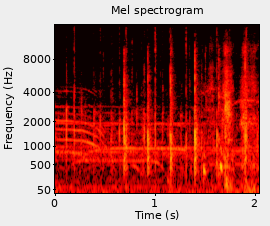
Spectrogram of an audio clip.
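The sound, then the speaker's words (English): A short burst of applause from a clap track: dense, irregular clapping at a moderate level, with faint cheering or whistling tones threaded through it for about two seconds. “Can you put a clap track in there for him?”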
